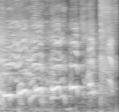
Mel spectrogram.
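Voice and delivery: high-pitched burst of laughter. Real, not acted. Laughing after his crude joke.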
